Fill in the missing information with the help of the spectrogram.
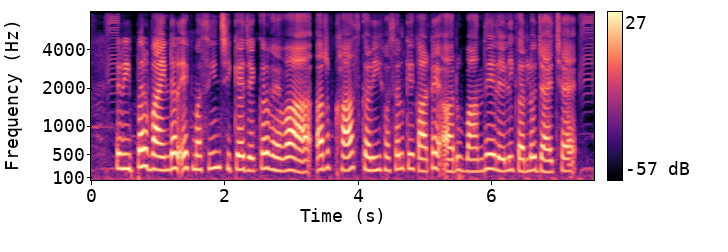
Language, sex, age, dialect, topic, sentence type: Maithili, female, 18-24, Angika, agriculture, statement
